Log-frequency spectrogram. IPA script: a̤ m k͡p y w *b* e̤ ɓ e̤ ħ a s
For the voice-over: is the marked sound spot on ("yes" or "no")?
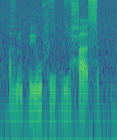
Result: no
